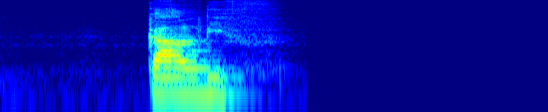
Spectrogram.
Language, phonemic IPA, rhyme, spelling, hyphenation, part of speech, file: Dutch, /kaːˈlif/, -if, kalief, ka‧lief, noun, Nl-kalief.ogg
- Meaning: caliph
